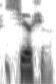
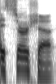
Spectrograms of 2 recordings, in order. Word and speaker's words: Saoirse: It's Saoirse, right? – I'm messing up, but it's because people say Saoirse and it's Saoirse.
